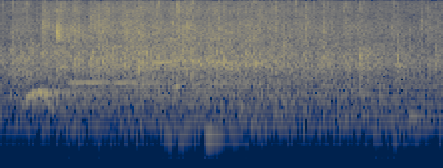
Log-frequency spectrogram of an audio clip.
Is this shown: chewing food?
no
